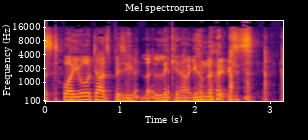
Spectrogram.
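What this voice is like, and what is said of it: Put-on Geordie accent. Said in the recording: “She does that in a Geordie accent ... I didn't mean to go Geordie then”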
